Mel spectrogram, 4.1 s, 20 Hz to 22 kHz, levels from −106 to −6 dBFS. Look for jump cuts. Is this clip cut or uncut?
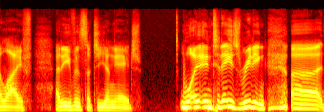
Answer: uncut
